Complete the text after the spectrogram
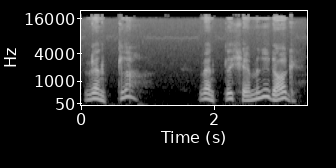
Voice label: "ventle", Numedalsmål; ventar at det er slik, helst truleg; Ventle kjæm`n i dag.; Ordklasse: Adverb

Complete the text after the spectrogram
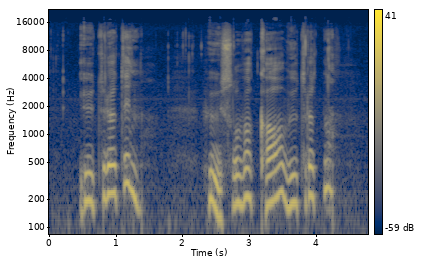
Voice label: utrøtin, Numedalsmål; Adjektiv

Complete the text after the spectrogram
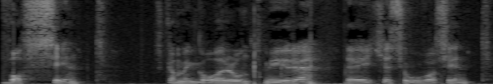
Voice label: "våssint", Numedalsmål; Ska me gå rondt myre, der e de ikkje so våssint?; Adjektiv

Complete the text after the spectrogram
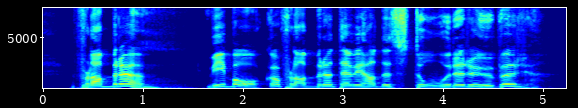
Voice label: fLabbrø, Numedalsmål

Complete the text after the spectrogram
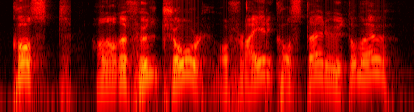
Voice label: kast, Numedalsmål

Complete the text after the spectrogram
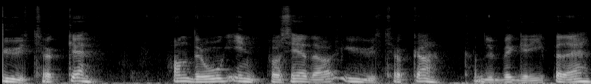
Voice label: utokke, Numedalsmål; Substantiv hokjønn; utøkka

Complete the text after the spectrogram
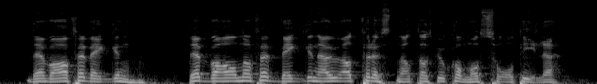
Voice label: "de va ferveggen", Numedalsmål; De va nå ferveggen au at frøstnatta sku kåmmå så tile

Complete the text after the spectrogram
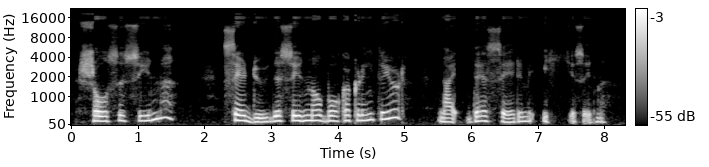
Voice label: sja se syn, Numedalsmål; sjå se syn mæ; Eksempel på bruk Ser du de syn mæ o båkå kling te jul? Nei, dæ ser e me ikkje syn mæ

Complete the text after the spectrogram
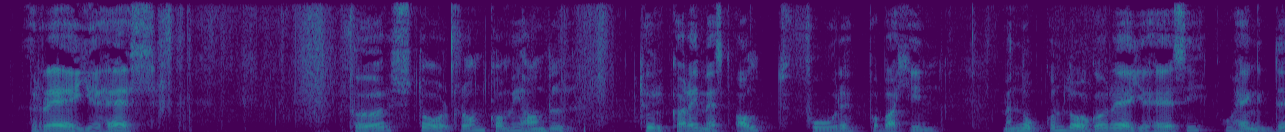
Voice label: ræjehæs, Numedalsmål; Potetgras vart jamt turka på ræjehæsi.

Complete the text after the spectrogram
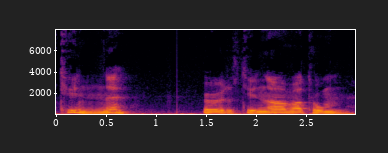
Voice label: "tynne", Numedalsmål; Øltynna va tom.; Hushald, mat, drikke

